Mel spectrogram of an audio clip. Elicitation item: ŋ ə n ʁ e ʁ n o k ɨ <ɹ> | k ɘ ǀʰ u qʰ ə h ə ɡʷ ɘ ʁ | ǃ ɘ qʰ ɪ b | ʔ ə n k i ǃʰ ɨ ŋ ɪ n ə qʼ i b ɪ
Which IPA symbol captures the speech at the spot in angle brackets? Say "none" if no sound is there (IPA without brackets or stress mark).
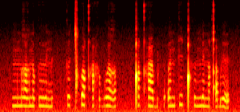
n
